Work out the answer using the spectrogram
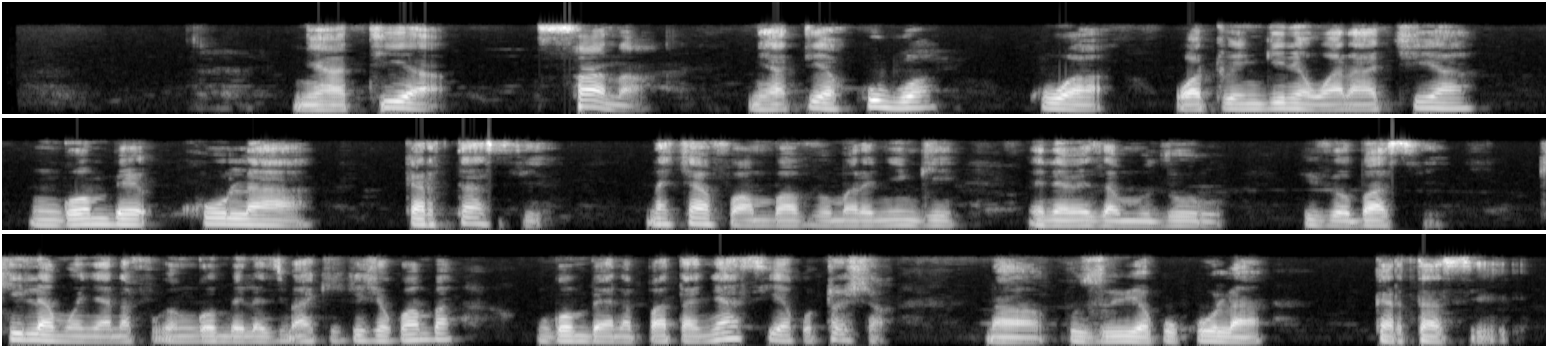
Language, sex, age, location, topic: Swahili, male, 25-35, Wajir, agriculture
